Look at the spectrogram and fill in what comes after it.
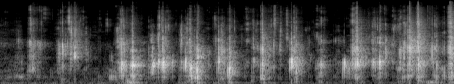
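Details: American Bully Kotetsu, male, born 2016, gnawing raw meat and bones indoors, slower heavy crunches roughly every two thirds of a second, mixed with wet slurping.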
